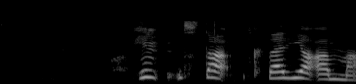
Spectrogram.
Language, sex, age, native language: Icelandic, female, 8, German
